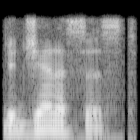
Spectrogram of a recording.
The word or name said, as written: eugenicist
